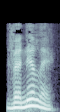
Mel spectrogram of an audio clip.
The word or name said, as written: vanillic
